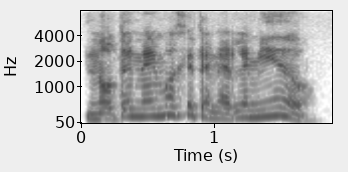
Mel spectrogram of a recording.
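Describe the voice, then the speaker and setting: A man, a guest audio engineer telling stories in a casual interview, animated and full of sound words and trailing asides. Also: sits high, moderate pace, vocal fry, dull audio.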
